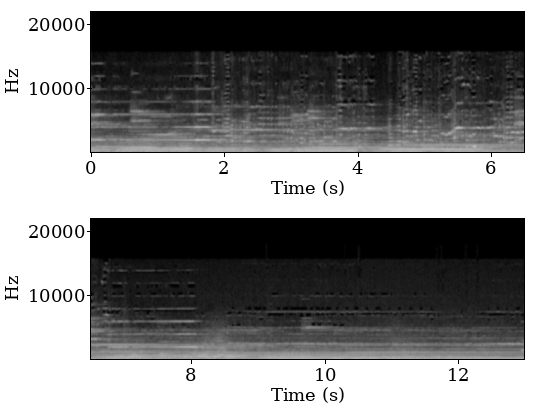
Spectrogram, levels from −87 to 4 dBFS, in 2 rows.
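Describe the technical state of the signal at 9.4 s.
A steady, raspy buzz sits well below the sound at 9.4 s and runs throughout the clip: mains buzz, switching spikes twice in every 60 Hz cycle producing harmonics up to several kilohertz.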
